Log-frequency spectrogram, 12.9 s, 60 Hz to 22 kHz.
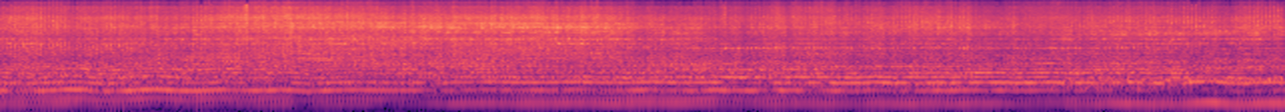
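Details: Husqvarna push mower that sat over 4 years, after a clean carb and correct oil level (Rotella T6): steady even single-cylinder drone, no misses or surging; runs much better, a loose blade suspected rattling underneath.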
